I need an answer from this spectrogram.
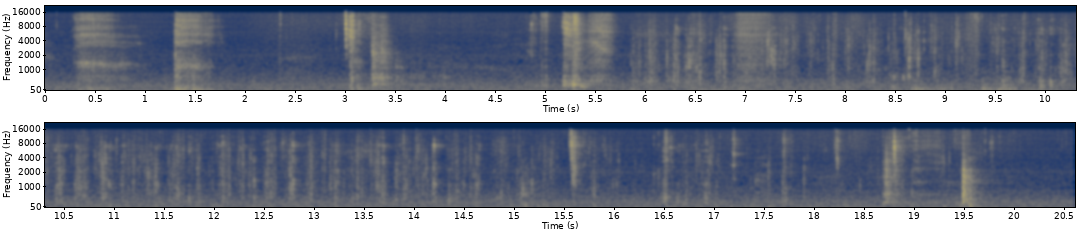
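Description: Close-miked chewing of spicy stir-fried octopus and butter-grilled abalone: wet mouth sounds with a string of sharp clicks and smacks, denser and softer through the middle, with a few louder smacks in the first seconds and near the end.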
